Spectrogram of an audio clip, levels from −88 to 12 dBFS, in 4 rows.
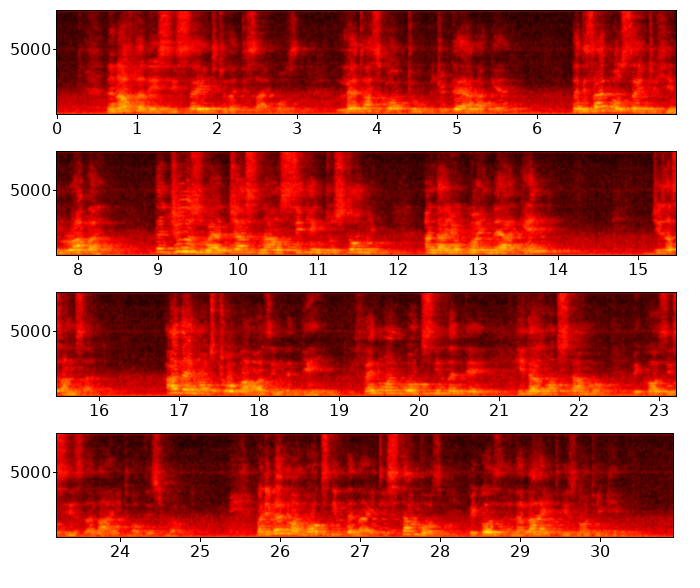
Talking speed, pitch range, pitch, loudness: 155 wpm, 180-230 Hz, 205 Hz, -25 LUFS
